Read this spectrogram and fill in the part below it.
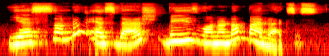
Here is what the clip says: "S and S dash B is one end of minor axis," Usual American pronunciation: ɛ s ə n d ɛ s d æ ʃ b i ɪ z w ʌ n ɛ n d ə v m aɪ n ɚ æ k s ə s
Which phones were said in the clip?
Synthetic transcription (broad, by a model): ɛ s ə n d ɛ s d æ ʃ b i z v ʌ n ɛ n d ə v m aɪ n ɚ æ k s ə s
